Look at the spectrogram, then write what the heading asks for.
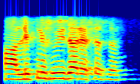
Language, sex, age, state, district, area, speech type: Gujarati, male, 45-60, Gujarat, Mehsana, rural, conversation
